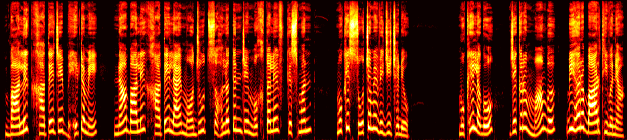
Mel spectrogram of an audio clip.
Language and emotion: Sindhi, surprised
